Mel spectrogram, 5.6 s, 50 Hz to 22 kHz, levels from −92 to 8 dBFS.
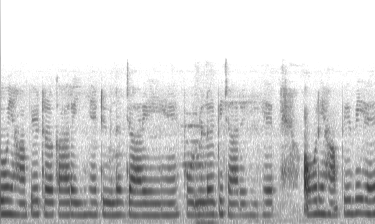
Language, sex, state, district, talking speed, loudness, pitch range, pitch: Hindi, male, Punjab, Fazilka, 245 wpm, -25 LUFS, 210-230 Hz, 220 Hz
